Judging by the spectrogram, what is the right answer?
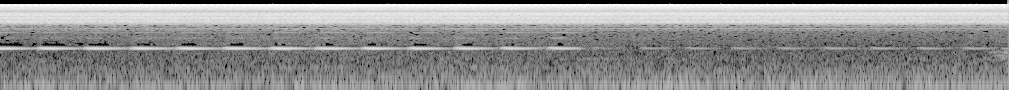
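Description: Japanese railway level-crossing alarm sounding its electronic bell about twice a second, then dropping to a quieter level about six seconds in once the barriers are down. Behind it is a steady, shrill chorus of cicadas.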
